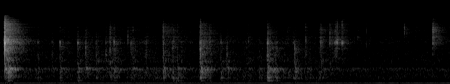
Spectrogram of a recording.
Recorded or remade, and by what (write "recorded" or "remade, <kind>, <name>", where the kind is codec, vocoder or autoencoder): remade, autoencoder, DAC-VAE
